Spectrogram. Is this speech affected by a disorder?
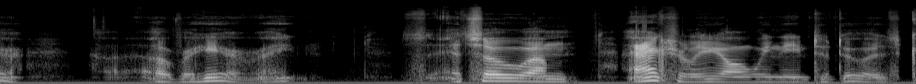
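Yes: ALS; abnormally slow voice.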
